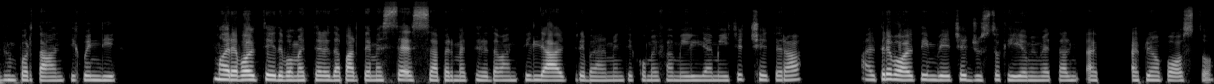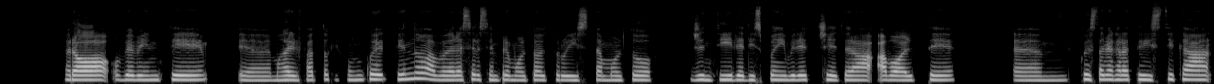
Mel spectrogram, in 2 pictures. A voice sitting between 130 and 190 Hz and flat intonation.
No: high, 200 Hz; narrow, 1.5 semitones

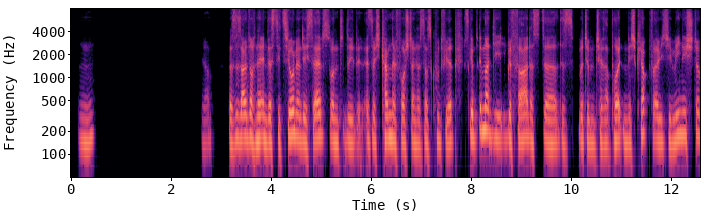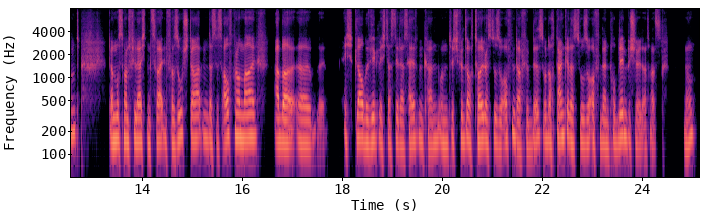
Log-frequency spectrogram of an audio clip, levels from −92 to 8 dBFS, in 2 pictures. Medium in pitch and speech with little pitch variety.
Yes: medium, 150 Hz; narrow, 2.2 semitones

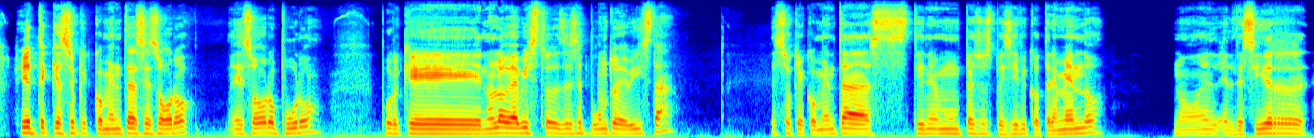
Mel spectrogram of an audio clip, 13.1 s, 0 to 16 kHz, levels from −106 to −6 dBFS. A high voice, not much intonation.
No: low, 125 Hz; narrow, 1.9 semitones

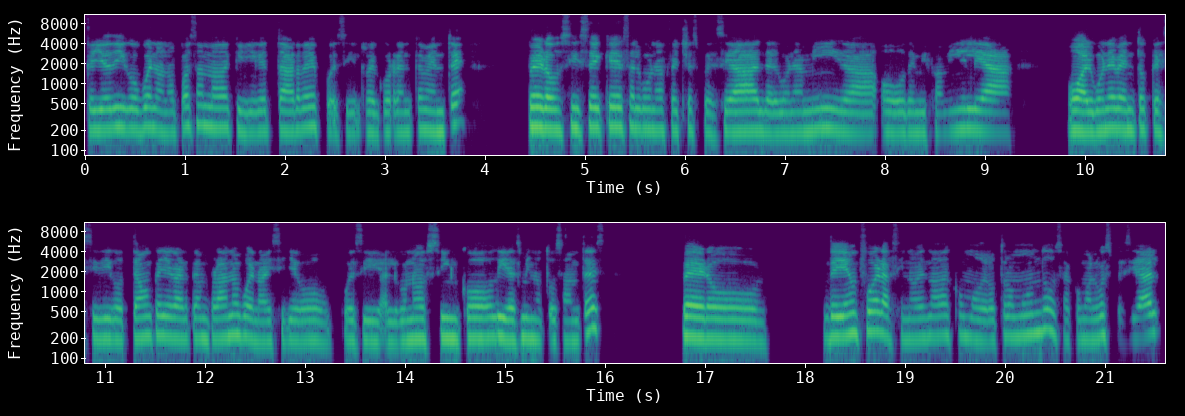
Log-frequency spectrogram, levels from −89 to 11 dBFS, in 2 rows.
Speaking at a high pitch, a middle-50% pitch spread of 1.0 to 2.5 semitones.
Yes: high, 195 Hz; narrow, 2.0 semitones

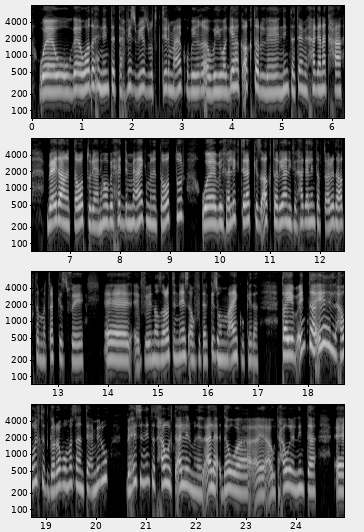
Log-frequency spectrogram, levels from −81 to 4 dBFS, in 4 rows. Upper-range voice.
Yes: high, 235 Hz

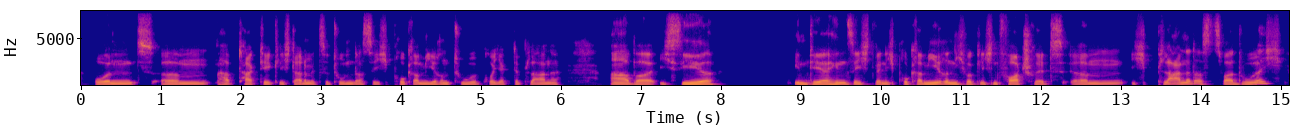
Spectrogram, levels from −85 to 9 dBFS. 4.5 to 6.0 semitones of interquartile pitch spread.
No: average, 2.7 semitones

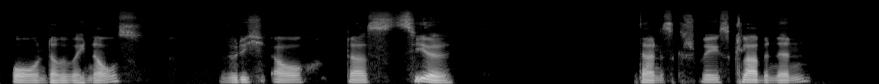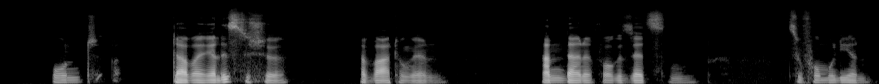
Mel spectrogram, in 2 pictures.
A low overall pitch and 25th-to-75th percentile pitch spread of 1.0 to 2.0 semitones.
Yes: very low, 95 Hz; narrow, 1.7 semitones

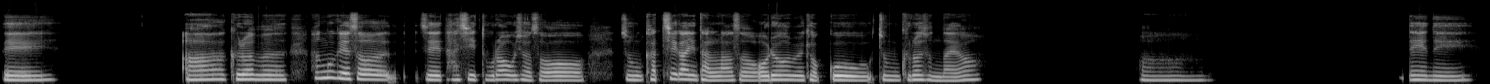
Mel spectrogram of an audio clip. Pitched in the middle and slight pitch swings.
No: high, 205 Hz; narrow, 1.9 semitones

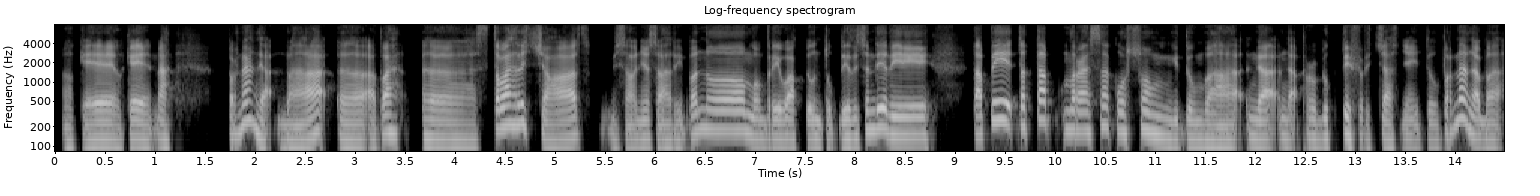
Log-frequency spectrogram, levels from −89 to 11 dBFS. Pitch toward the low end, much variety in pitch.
Yes: low, 125 Hz; wide, 6.7 semitones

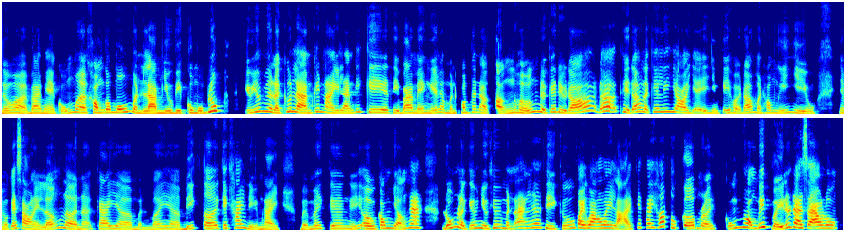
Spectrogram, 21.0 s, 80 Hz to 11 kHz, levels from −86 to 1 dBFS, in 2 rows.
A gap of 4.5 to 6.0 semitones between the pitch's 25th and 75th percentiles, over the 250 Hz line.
Yes: wide, 5.5 semitones; very high, 265 Hz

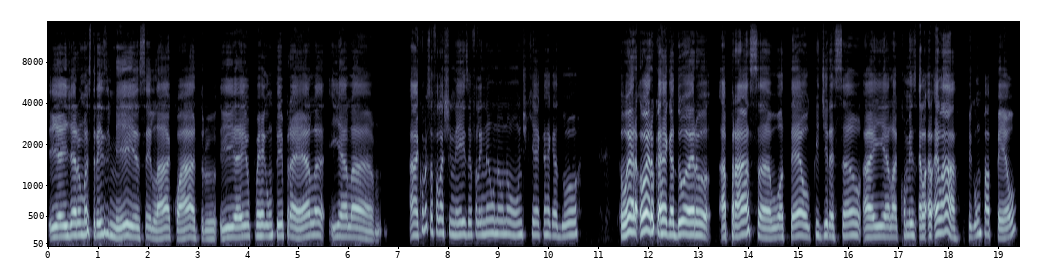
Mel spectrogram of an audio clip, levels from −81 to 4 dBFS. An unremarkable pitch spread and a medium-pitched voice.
Yes: average, 3.5 semitones; medium, 180 Hz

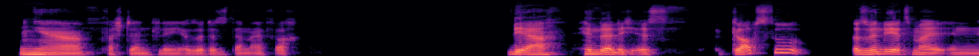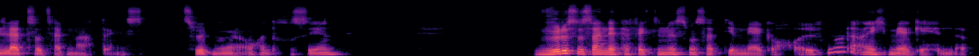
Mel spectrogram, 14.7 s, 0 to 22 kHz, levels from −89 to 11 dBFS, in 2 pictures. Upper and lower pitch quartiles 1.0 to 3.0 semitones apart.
No: average, 4.2 semitones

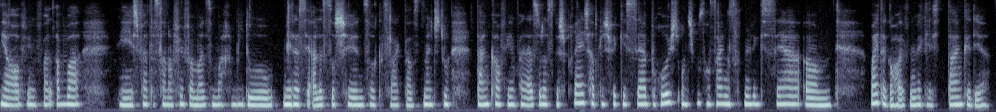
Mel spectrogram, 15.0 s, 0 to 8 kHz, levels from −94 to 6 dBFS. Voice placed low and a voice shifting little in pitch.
No: high, 205 Hz; narrow, 2.0 semitones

